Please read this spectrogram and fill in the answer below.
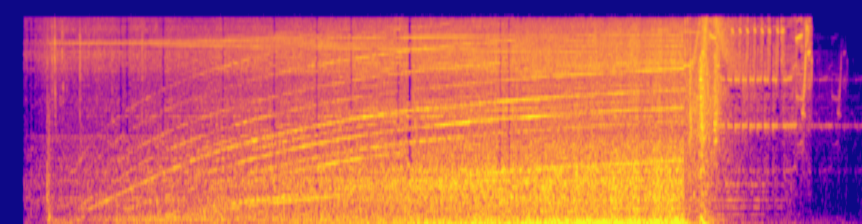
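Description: Logo intro sound effect: a rising whine in several pitches over a swelling low rumble that builds for about seven seconds, then cuts off with a sharp swoosh into a brief ringing chime that fades.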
